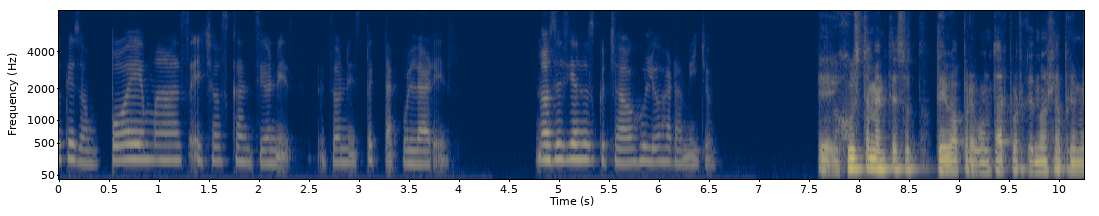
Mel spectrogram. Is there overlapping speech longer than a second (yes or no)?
no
